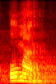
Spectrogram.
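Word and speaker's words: عمر: Jadi kalau antum dapati seperti ini, ada wau-nya, ain, mim, ra. Kemudian ada wau, berarti bacanya Amrun, ya, Amar, Amrun. Tapi kalau enggak ada wau-nya, antum baca apa? U Umar.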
